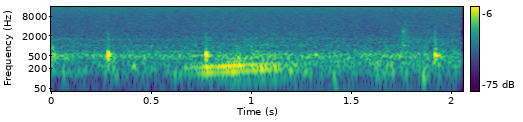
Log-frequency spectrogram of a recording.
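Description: A pause in an old speech recording: low, steady background hum and hiss with a few faint clicks, and a brief low murmur from a man's voice about three quarters of a second in.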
